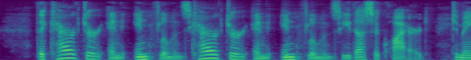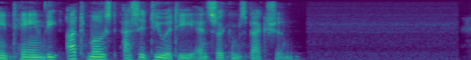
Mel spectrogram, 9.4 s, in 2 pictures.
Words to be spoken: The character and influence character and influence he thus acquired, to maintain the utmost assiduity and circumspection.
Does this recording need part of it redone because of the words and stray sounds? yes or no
no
